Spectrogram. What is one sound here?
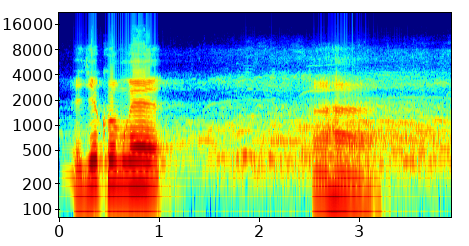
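A crowd cheers in the distance.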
